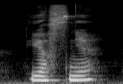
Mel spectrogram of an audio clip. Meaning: 1. clearly 2. brightly 3. surely
- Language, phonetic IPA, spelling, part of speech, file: Czech, [ˈjasɲɛ], jasně, adverb, Cs-jasně.ogg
